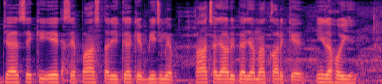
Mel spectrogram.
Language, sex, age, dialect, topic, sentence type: Magahi, male, 18-24, Western, banking, question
